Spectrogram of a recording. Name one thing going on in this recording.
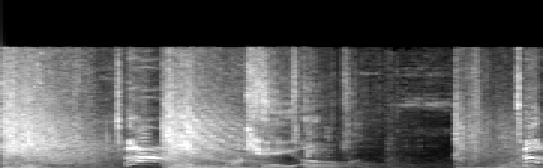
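A loud explosive blast booms as a fighter is knocked out.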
